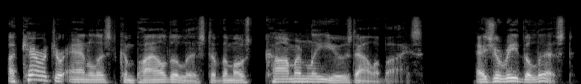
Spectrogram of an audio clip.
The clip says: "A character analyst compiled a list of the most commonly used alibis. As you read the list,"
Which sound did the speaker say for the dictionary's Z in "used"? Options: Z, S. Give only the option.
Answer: Z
